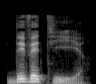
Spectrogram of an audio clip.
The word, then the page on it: dévêtir: francais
